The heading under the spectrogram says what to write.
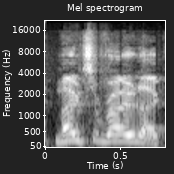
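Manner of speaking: ordinary delivery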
